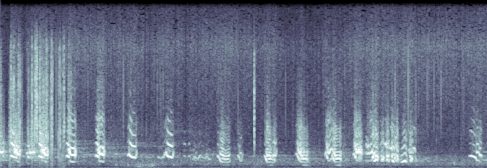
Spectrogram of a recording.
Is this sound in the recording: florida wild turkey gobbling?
yes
